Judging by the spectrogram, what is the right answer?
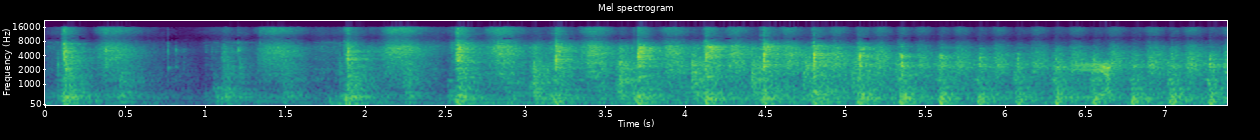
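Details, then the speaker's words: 1928 Beijer 13 hp two-stroke hot bulb oil engine, 10.4 L single cylinder, normally about 400 rpm: slow heavy thumps about two per second picking up pace as fuel pump is turned up from zero-rpm running; normal running. "so if i now engage the fuel pump and tune it up it should be running faster"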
